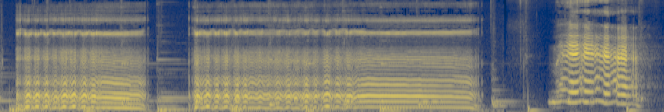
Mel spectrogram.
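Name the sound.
male goat bleating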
